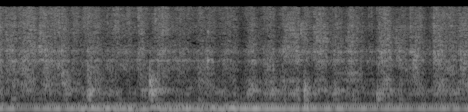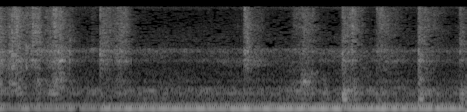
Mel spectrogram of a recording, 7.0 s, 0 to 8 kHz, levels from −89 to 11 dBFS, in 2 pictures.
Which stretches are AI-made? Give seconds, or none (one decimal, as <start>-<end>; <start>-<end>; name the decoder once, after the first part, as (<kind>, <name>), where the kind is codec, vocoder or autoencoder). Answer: 0.6-1.8 (vocoder, Vocos)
